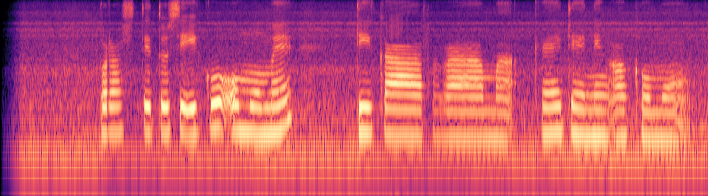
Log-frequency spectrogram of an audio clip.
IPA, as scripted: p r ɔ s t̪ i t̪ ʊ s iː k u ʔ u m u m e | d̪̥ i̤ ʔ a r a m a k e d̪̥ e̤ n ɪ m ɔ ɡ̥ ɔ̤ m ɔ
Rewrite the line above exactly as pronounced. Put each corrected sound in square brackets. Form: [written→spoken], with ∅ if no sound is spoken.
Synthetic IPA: p [r→ɾ] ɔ s t̪ i t̪ [ʊ→u] s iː k u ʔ u m u m e | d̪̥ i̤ [ʔ→k] a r a m a k e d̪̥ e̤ n ɪ [m→ŋ] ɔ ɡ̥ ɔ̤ m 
